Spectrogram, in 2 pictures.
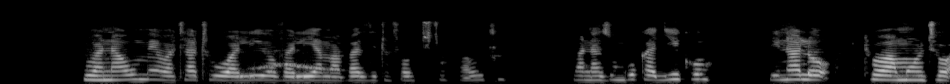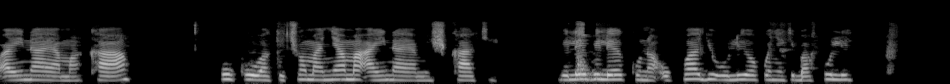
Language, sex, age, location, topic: Swahili, female, 25-35, Mombasa, agriculture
